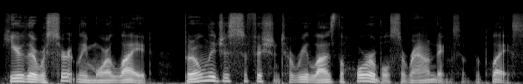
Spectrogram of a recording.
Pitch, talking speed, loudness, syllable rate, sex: 105 Hz, 205 wpm, -19 LUFS, 6.7 syllables/s, male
